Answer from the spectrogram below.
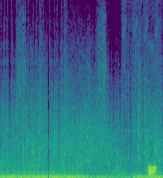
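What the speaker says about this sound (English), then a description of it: "Oh, there's a lot of missiles." Missiles and explosions in space combat, a continuous low rumbling barrage with a louder burst near the end.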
